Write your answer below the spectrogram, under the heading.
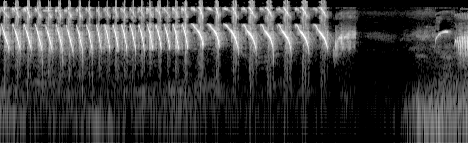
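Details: Yellow canary song meant to trigger other canaries to sing: a long rapid series of sharp downslurred notes, about five per second, ending in a short buzz, a pause, then a faint rising whistle.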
